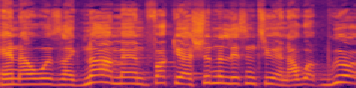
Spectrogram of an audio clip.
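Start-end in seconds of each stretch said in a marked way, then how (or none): 0.8-2.7 mock hot-tempered, heated, angry tone. Retelling his own words in a heated street argument: retelling his own angry words. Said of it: "we're literally arguing in the middle of Hollywood Boulevard".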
